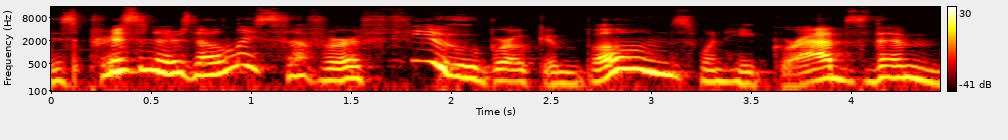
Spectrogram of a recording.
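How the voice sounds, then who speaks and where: A woman's put-on character voice with very wide pitch swings at a moderate pace. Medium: solo performance. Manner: affable, folksy.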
